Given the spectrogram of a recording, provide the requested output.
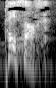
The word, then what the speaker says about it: Pesach: The festival of, as it is pronounced in Hebrew, Pesach, or Passover.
